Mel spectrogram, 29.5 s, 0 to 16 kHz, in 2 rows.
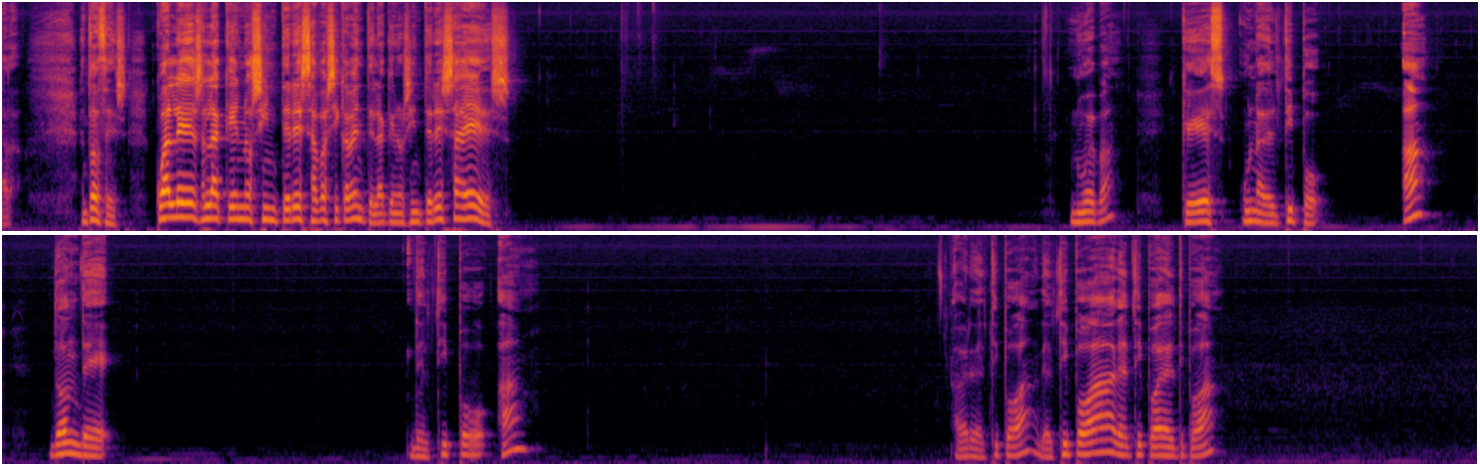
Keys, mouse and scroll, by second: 10.6 click, 13.3 click, 15.3 click, 17.9 click, 23.9 click, 24.3-24.8 scroll down 2, 25.3-26.3 scroll down 2, 26.3-29.5 scroll up 1.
